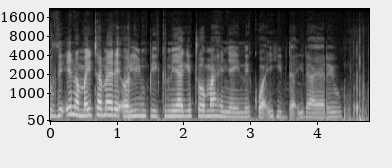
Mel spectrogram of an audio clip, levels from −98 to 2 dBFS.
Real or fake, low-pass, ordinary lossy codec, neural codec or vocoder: real; 19.8 kHz; Opus, 64 kbps; none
